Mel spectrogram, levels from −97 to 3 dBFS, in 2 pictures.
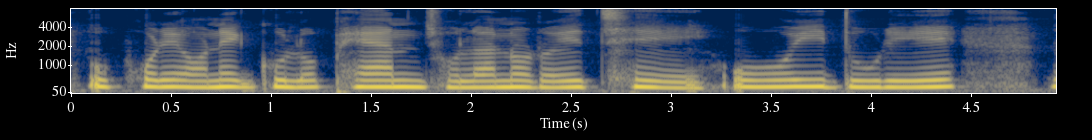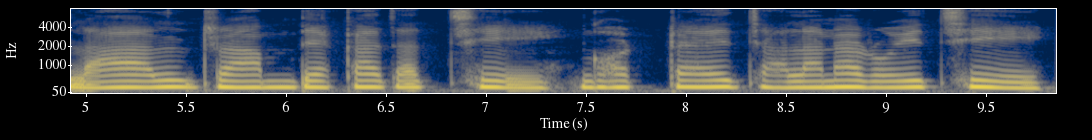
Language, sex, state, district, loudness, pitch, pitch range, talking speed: Bengali, female, West Bengal, Cooch Behar, -13 LUFS, 230 Hz, 220-235 Hz, 85 wpm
